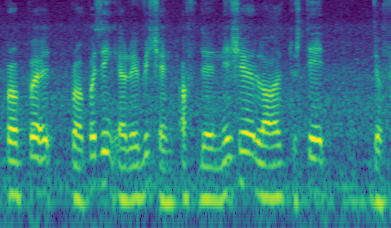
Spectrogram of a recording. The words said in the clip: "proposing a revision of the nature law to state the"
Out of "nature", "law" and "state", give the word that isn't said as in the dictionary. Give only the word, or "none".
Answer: nature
